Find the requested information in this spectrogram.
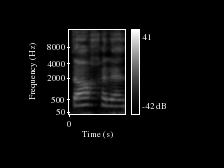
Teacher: Daxilən sözündə ən şəkilçisinə vurğu düşə bilməz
